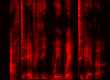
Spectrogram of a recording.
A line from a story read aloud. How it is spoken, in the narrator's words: hissed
